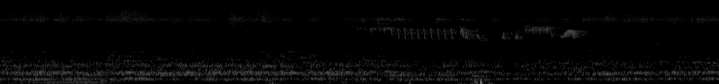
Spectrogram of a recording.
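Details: Honey bee colonies at their hives in western Augsburg, Germany, give a steady, dense low buzzing drone throughout, with brief high bird chirps breaking in around the middle and later.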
